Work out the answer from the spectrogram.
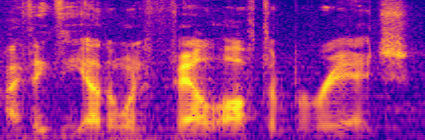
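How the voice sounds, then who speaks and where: A man streaming a video game while sick, hoarse and scratchy, talking through his play in a relaxed, explanatory way and greeting his chat. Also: brisk, soft background music. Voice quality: scratchy, low energy. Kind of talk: casual gameplay walkthrough commentary.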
